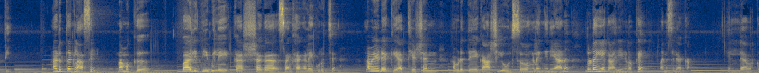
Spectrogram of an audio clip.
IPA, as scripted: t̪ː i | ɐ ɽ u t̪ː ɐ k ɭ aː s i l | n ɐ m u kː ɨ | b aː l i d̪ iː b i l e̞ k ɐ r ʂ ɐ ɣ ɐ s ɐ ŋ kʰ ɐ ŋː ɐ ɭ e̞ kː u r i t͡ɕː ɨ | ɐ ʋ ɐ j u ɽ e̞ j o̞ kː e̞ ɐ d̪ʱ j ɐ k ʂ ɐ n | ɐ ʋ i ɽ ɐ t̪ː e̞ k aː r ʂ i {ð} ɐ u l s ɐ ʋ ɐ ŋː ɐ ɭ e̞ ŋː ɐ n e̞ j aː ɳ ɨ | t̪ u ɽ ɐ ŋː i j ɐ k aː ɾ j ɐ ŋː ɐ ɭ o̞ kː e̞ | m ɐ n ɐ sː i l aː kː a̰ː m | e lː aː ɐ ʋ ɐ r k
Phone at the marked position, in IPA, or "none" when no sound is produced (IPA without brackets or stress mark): ɣ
